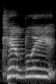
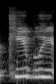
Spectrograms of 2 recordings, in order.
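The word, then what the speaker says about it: Qibli: And I know it's pronounced Kibbley or Keebly. I'm pronouncing it Quibbly because that's what I do.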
